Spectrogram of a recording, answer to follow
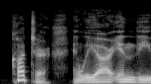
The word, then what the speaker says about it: Qatar: in the Western world, it's okay to say Qatar. People know what you're talking about. The correct pronunciation, from what I understand, is something more like Qatar. Qatar.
